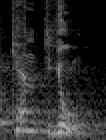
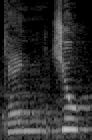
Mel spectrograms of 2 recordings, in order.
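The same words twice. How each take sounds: First: The t and y are kept separate. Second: The t and y blend into ch. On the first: The speaker calls it wrong. "we don't say can't you" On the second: The speaker calls it right. "it turns out to be ch"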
